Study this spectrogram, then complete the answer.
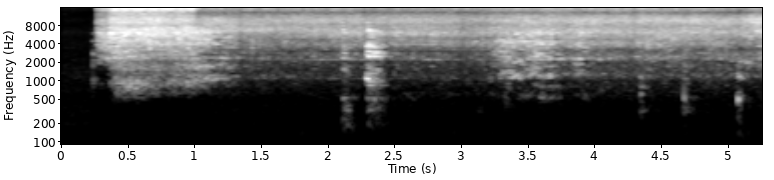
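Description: Onion paste with mustard seeds hits hot oil and sizzles loudly at once, then keeps up a steady frying hiss, broken by a few soft stirring scrapes.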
